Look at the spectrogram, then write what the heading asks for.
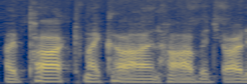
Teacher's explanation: R before a consonant will be realized as, well, as an H, let's say, before a consonant. That is as a lengthening of the vowel.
